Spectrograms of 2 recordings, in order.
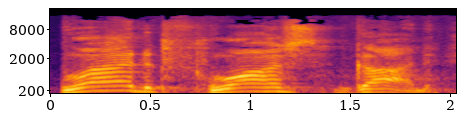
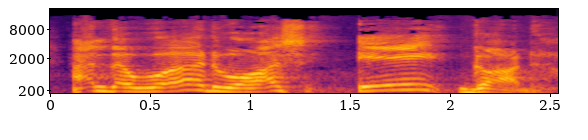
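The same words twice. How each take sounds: First: "Word was God" very slow, each word separate; emphatic declaration. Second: "a" said as a full "ay", set apart before God; higher pitch, punch the A in "a God"; stress on A. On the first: Preacher countering with what John declares, slow emphatic stress. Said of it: "But John is declaring". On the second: Preacher reading the Jehovah's Witness edition, stressing A. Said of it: "Just introduction of one single letter A". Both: Shown as a demonstration.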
